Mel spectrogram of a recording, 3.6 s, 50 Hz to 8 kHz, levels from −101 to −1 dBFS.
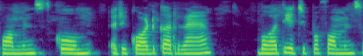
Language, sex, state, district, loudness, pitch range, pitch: Hindi, female, Uttar Pradesh, Deoria, -17 LUFS, 210-220 Hz, 215 Hz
